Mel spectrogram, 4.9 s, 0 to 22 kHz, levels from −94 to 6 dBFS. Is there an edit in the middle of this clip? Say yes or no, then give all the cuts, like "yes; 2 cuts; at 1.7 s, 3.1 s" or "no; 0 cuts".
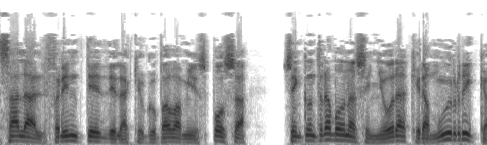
no; 0 cuts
